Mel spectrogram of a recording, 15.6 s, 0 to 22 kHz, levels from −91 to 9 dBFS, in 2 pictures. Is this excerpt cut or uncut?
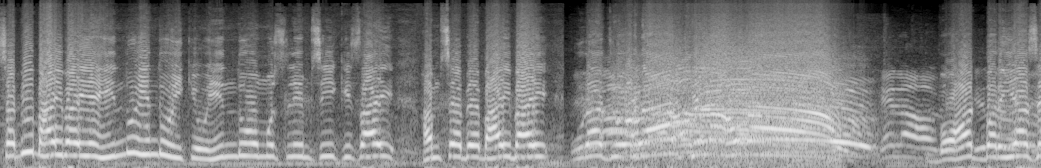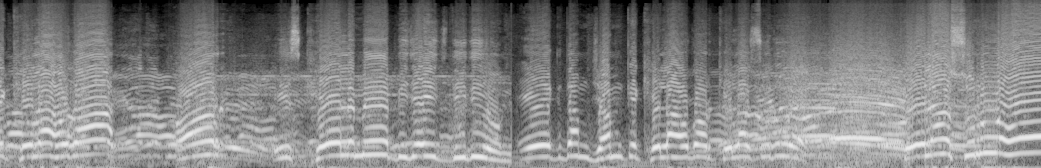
cut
